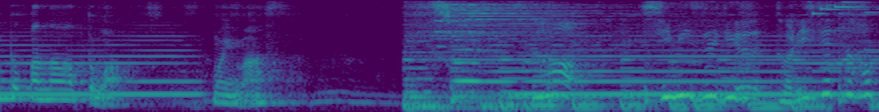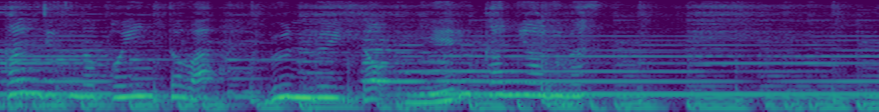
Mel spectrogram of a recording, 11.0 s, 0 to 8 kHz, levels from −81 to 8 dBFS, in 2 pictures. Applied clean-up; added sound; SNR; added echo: none; Wind instrument, woodwind instrument; 7 dB; reverberation time 0.4 s.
